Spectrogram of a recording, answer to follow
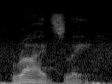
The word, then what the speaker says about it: Wriothesley: I mentioned that I have had personal dealings with the administrator of the fortress, Wriothesley.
